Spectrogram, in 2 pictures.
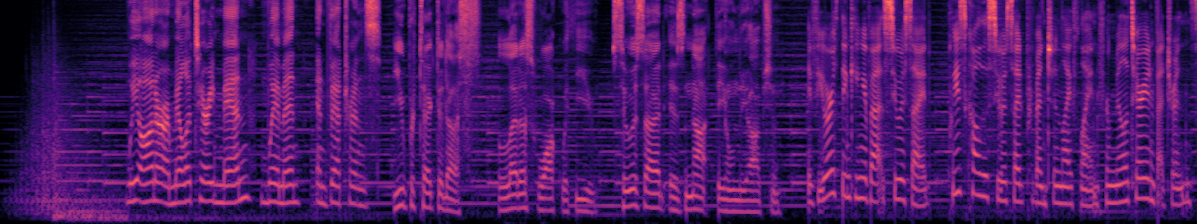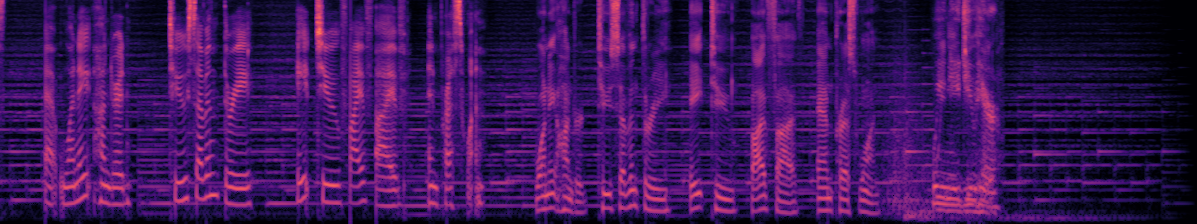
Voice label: Veterans Radio PSA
